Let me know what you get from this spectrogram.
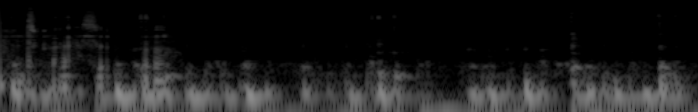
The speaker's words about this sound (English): Now you just hear typing.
